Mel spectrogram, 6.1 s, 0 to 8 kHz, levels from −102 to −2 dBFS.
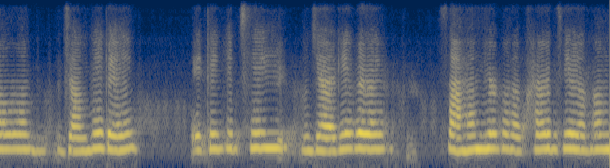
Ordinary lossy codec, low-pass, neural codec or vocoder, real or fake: Opus, 24 kbps; 7.2 kHz; codec, 16 kHz, 0.5 kbps, FreqCodec, smaller model; fake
